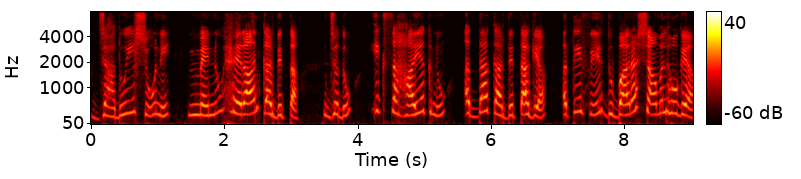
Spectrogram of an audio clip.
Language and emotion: Punjabi, surprised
